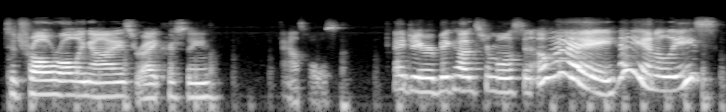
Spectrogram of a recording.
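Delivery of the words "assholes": lower, much softer, under her breath; muttered insult. Real, not acted. Cursing trolls in the chat under her breath. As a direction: drop it under your breath like a private curse.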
